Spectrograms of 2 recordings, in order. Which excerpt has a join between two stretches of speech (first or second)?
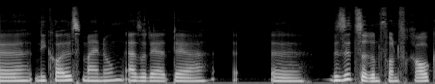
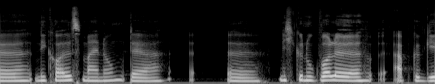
second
